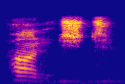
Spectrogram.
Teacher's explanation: The ED ending here. This will sound like a T.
